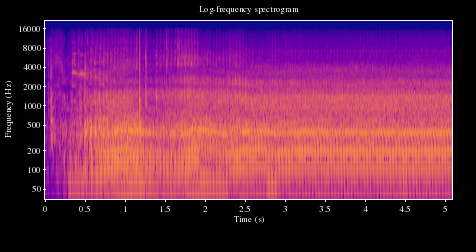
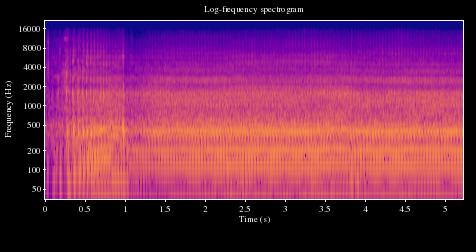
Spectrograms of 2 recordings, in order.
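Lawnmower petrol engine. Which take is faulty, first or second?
second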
